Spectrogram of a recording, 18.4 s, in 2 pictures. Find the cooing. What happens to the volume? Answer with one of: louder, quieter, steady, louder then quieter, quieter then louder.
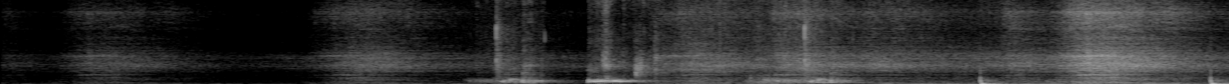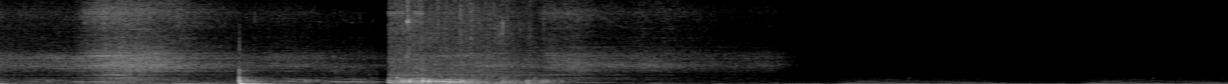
quieter then louder.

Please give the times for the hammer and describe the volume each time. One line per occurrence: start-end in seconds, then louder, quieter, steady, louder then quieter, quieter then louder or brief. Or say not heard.
not heard.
